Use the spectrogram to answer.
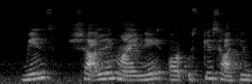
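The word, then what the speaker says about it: Charlemagne: Actually आप यहाँ पे स्पेलिंग्स में इसको पढ़ेंगे चार्लेमैग्ने, और शानसून जिसे मैं बोल रही हूँ एक्चुअली चैंसन दी जस्ट है।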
